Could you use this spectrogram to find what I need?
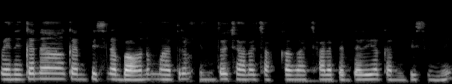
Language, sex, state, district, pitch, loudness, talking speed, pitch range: Telugu, female, Telangana, Karimnagar, 230 Hz, -23 LUFS, 145 wpm, 225-245 Hz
